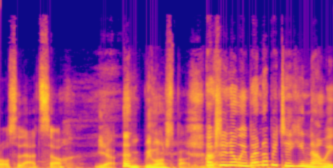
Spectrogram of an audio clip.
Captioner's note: laughing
